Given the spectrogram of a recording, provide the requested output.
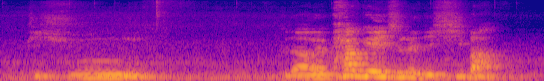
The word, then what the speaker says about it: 시바: 그다음에 파괴의 신는 이제 시바. 발음을 세게 하시면 안 돼요.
